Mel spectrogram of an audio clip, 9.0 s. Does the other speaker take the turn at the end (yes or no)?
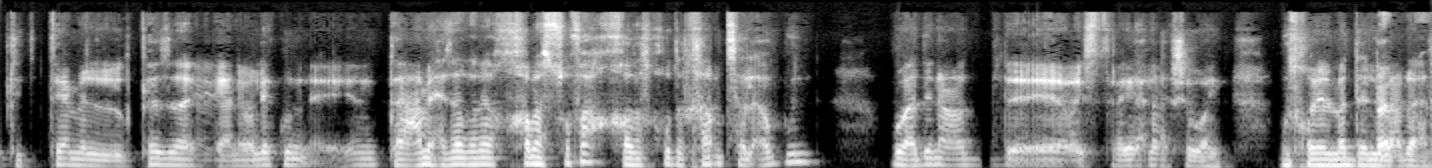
no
